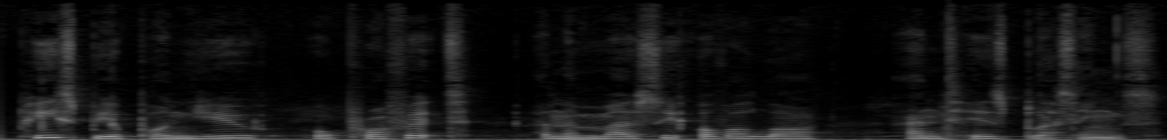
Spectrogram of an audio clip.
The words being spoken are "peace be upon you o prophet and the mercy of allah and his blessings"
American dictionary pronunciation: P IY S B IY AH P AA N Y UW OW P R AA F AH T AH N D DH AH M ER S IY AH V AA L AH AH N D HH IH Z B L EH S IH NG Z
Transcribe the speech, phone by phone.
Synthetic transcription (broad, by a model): P IY S B IY AH P AA N Y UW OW P R AA F AH T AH N DH AH M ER S IY AH V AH L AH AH N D HH IH Z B L EH S IH NG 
